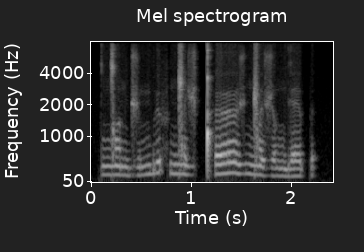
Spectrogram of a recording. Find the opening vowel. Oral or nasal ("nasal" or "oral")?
nasal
